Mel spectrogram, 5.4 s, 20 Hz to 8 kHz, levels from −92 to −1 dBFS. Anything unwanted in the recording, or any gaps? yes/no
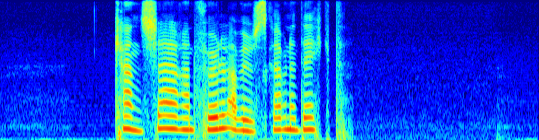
no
